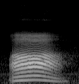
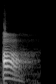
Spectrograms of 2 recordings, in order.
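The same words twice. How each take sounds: First: The vowel is long and soft. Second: The vowel is short and strong. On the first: "또 길게 발음해 주시고 약하게" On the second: "세게 짧게 발음합니다"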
